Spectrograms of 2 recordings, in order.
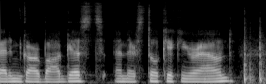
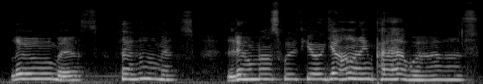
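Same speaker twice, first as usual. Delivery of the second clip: high, slow mock-epic address; dramatic calling; 7 semitones higher, 5 dB quieter, slower than usual. Addressing the yawning cat Loomis in a mock-epic voice. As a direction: call the cat like a hero.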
